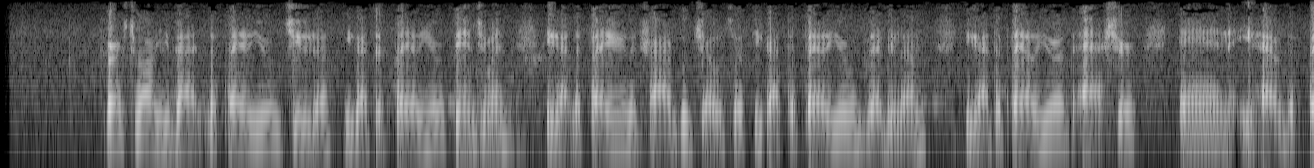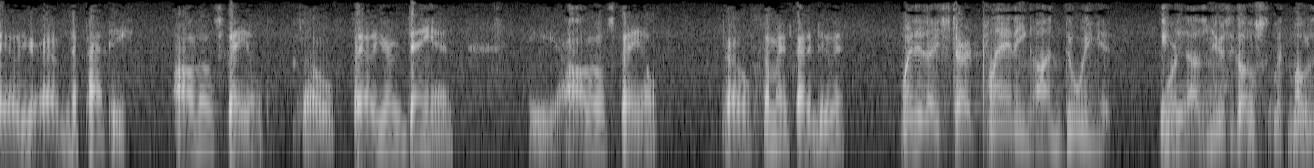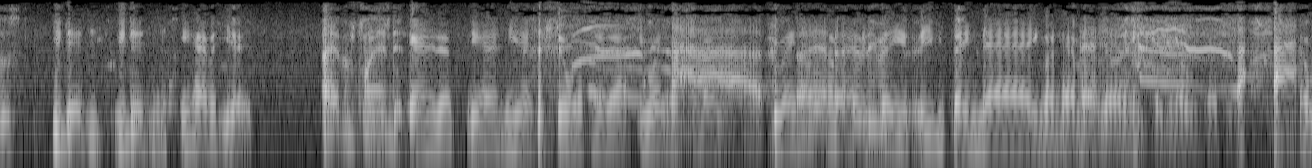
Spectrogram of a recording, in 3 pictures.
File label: rant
